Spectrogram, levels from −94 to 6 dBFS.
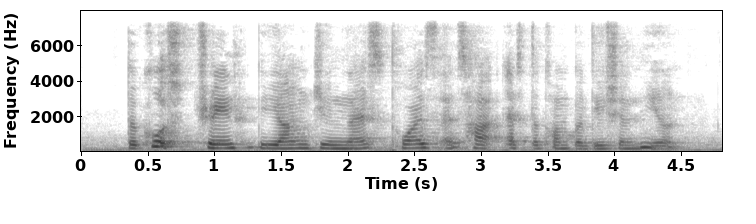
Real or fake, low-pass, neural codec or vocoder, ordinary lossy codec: fake; 7.2 kHz; codec, 16 kHz in and 24 kHz out, 1.1 kbps, FireRedTTS-2 codec; none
